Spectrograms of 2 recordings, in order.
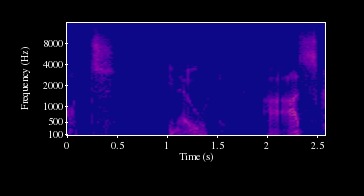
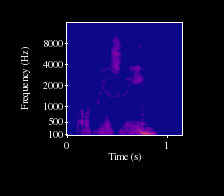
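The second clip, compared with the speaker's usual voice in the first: pitch climbs at the end of "obviously"; 7 semitones lower than usual. Pointing out intonation patterns in a sentence, rising tone on obviously. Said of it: "Rising intonation".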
